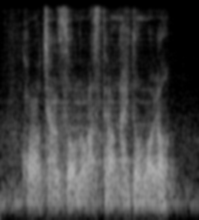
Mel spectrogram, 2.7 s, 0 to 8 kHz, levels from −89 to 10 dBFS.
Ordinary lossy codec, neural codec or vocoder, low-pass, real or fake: AAC, 48 kbps; vocoder, 22.05 kHz, 80 mel bands, HiFi-GAN; 7.2 kHz; fake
